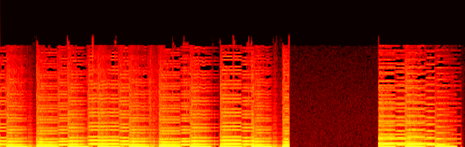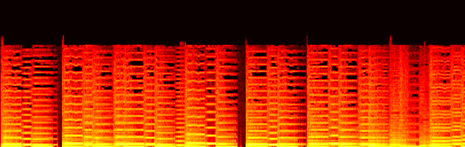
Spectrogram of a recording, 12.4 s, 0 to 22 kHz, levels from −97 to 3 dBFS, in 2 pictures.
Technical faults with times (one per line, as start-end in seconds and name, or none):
3.85-5.05 audio dropout to a faint residue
